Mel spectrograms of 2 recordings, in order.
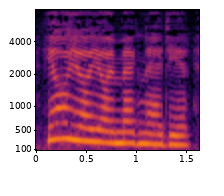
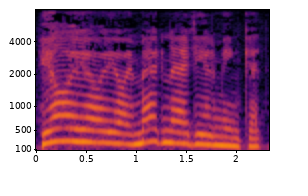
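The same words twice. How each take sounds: First: High, wailing plea of a frightened bunny; lamenting bunny. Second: High, pleading wail of a fox; begging fox. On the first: Bunny begs the fox not to eat him, wailing high. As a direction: cry out like a scared little rabbit begging. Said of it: "siránkozott a nyuszi". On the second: Fox on its hind legs begs the wolf, pleading. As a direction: plead for your life, a bit higher. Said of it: "s úgy könyörgött a farkasnak". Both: A narrator's reading.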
